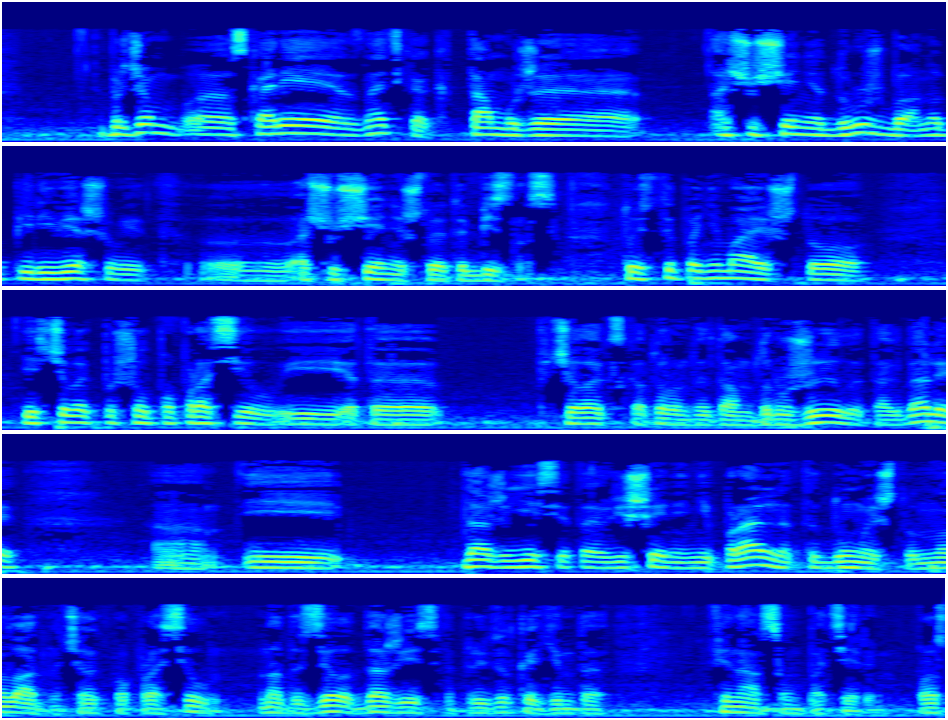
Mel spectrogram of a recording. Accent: Baku, Azerbaijan; когда мы росли и воспитывались в Баку до 80-го года

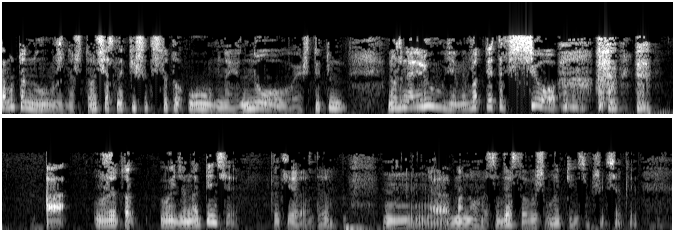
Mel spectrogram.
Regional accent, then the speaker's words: Ukraine; Так-то украинец...

